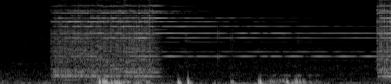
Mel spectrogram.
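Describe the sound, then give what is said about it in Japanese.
A Showa-era rotary dial telephone, still in everyday use, rings with a loud, bright metallic bell burst lasting about a second. Low thumps follow during a pause, then a second ring begins just as the sound cuts off. “ダイヤル式の電話かかってくるとこんな音なんですね。”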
